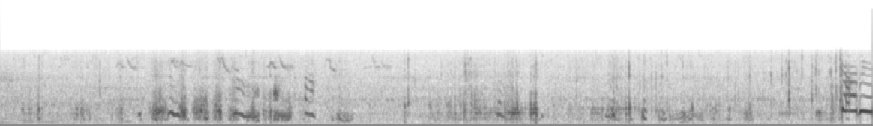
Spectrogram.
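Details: A Dachshund puppy trying to turn over a plastic bowl makes rough, low growls and grunts in quick, uneven bursts.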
